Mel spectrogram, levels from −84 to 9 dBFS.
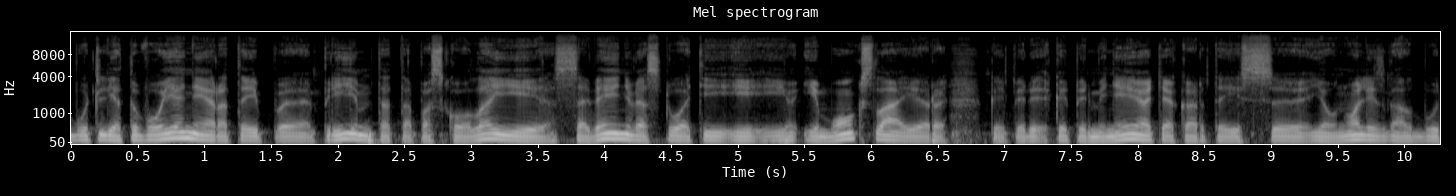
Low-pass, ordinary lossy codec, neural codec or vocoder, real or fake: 14.4 kHz; Opus, 64 kbps; none; real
